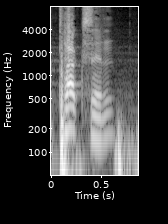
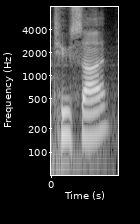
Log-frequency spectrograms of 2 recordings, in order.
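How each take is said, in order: First: The c is sounded, as in tuck-son. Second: The c is silent, as in too-sahn.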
